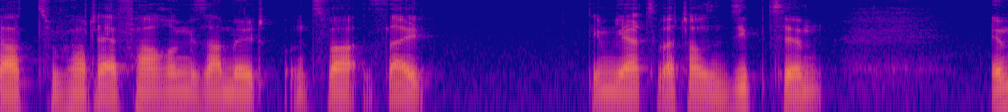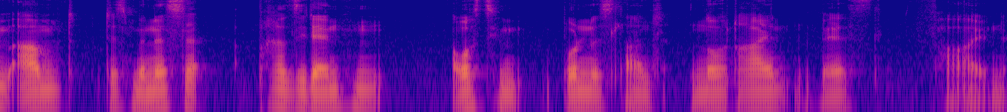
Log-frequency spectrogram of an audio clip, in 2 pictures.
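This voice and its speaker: A man's monotone, flat delivery at a fairly slow pace, with long, frequent pauses and a dry, close sound with no echo. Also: medium pitch for a man. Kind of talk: moderated debate. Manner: halting.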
